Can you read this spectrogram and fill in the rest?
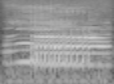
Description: Star Wars - Wookie noise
